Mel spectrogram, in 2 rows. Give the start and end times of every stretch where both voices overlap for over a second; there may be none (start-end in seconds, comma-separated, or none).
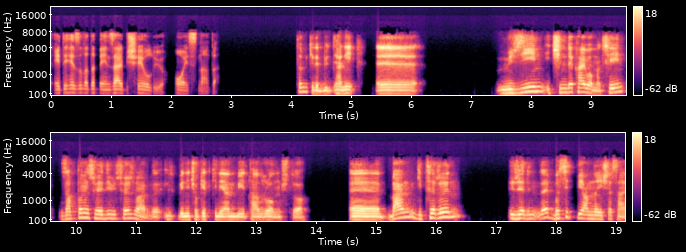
none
